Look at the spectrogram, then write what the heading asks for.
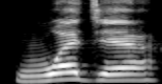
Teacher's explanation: वाव भी हुरूफ़ शफ़तान है, होठों को गोल करेंगे तो ये वाव अदा होगी।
